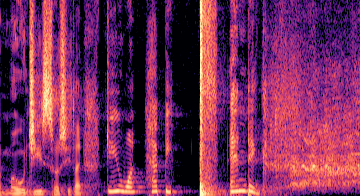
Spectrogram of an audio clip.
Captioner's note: air bursts; audience laughs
